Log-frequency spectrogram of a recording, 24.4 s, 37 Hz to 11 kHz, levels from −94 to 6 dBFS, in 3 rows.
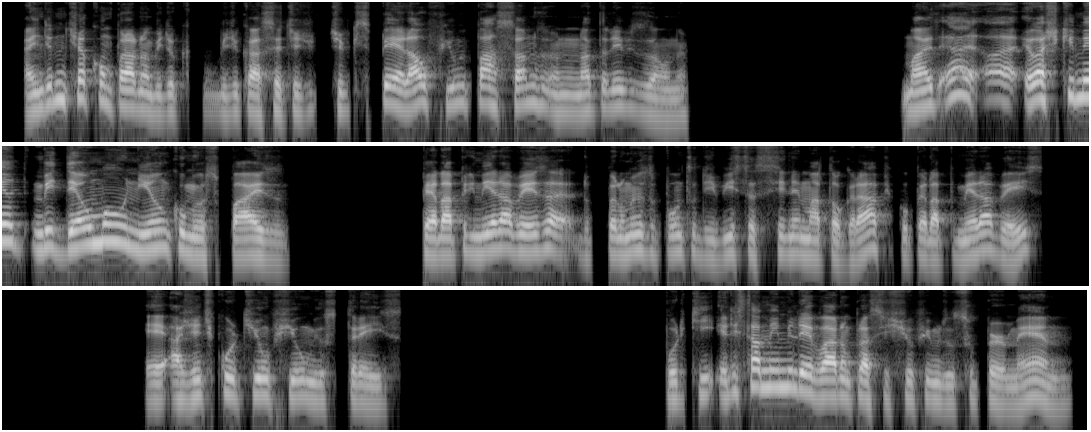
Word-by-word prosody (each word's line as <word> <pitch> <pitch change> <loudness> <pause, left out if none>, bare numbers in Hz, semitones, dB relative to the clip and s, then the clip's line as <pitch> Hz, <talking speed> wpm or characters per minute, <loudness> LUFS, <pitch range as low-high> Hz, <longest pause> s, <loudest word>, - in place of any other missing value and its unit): ainda 140 +8 0
não 210 - +1
tinha 220 +2 +1
comprado 160 -8 +3
uma 135 - -1
videoc 125 +1 -7
videocassete, 125 +1 -3
tiv 130 +3 -18
tive 140 -1 -8
que 160 - -16
esperar 160 -5 +3
o - - -1
filme 185 -1 -9
passar 170 -2 0
no 165 -8 -7
na 130 +1 -4
televisão, 135 -6 -6
né. 105 +1 -10 1.6
Mas, 150 +4 +2
ae 245 +5 0
ae 315 0 0
eu 185 - +7
acho 210 - +7
que 240 - -1
meio 230 -1 +5
me 165 +2 +2
deu 175 +5 +4
uma 220 +3 +4
união 175 -6 +2
com 160 - -1
meus 130 -3 -3
pais 125 -4 +2 1.0
pela 130 0 +6
primeira 150 +5 +2
vez, 150 0 +2
ah, 175 - 0 0.2
pelo 135 -1 -1
menos 150 +2 -1
do 140 - -14
ponto 145 +1 -8
de 125 -2 -10
vista 135 +3 -7
cinematográfico, 135 -4 -3
pela - - -1
primeira 125 +8 -1
vez 115 -6 -5 1.4
eh, 125 0 +1
a 125 - +3
gente 140 +3 -4
curtiu 155 -1 -1
um 150 - -2
filme, 140 -2 -5
os 120 - -11
3. 110 -3 -7 2.0
Porque 130 +4 -5
eles 155 +4 -5
também 215 0 +4
me 210 0 +1
levaram 145 -7 +6
para - - +3
assistir 130 +2 -7
o - - -6
filme 130 -2 -7
do 115 -1 -7
Super-men 110 -1 -3
145 Hz, 160 wpm, -22 LUFS, 125-170 Hz, 2.0 s, eu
